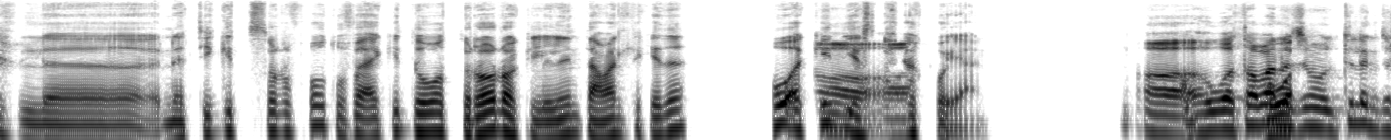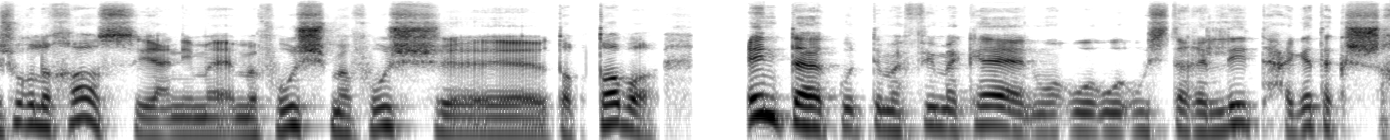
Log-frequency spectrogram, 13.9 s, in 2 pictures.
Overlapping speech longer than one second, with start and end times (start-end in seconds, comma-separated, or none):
none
